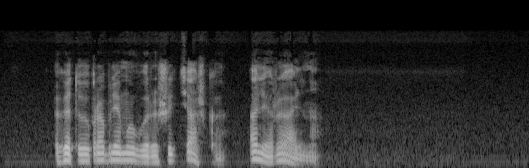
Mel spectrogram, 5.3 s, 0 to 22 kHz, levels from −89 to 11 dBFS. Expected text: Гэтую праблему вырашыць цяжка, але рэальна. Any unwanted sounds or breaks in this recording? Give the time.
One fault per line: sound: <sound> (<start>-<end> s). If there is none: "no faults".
no faults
